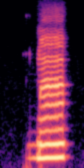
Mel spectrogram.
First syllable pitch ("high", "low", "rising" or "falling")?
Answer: high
